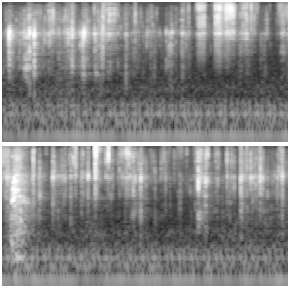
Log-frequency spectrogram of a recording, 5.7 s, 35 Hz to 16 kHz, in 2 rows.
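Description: Foil wrapper of a 1997 Bowman Chrome baseball card pack being torn and peeled open by hand: faint tearing and crinkling with many small crackles, and one louder sound about three seconds in that falls in pitch.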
